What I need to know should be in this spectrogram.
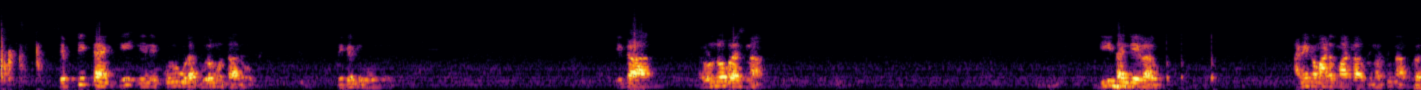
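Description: A man speaks forcefully into a microphone, in short bursts with pauses.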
